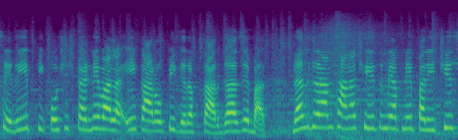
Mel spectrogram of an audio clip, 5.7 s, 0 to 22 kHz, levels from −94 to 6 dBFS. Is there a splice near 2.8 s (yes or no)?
no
